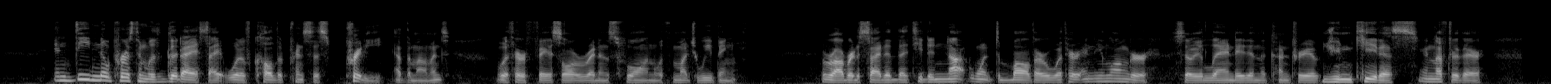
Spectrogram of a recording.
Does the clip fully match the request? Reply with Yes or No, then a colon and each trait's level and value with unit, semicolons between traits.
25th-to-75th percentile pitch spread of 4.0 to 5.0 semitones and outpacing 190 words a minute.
Yes: average, 4.3 semitones; average, 200 wpm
